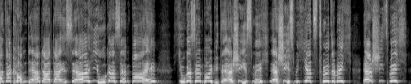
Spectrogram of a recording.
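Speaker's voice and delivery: very high, swooning fangirl voice; swooning anime fangirl. Pretend. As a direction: squeal like a lovesick schoolgirl. Fangirl begging senpai to shoot. (hohe, schmachtende Anime-Fangirl-Stimme)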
